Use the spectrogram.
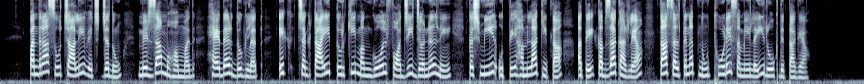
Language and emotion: Punjabi, neutral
